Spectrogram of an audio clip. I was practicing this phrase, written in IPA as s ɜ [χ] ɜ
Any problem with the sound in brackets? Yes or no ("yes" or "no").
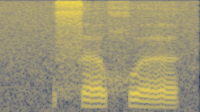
yes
